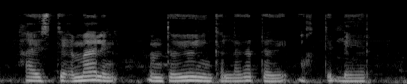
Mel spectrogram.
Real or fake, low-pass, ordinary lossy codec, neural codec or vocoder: real; 19.8 kHz; MP3, 48 kbps; none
